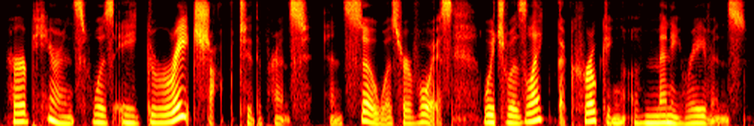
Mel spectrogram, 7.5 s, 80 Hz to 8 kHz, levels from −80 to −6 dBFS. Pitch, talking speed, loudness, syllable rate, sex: 175 Hz, 175 wpm, -21 LUFS, 4.5 syllables/s, female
